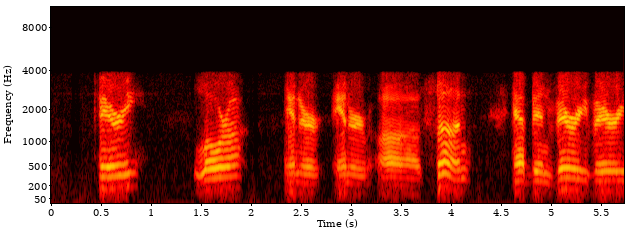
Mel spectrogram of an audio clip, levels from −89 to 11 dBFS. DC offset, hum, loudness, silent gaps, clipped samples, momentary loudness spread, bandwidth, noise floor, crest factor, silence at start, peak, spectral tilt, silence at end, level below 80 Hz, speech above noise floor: under 0.1%; none; -25 LUFS; none; under 0.1%; 9 LU; 4.1 kHz; -69 dBFS; 16 dB; 0.5 s; -12 dBFS; -7.5 dB/octave; 0 s; -70 dBFS; 44 dB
